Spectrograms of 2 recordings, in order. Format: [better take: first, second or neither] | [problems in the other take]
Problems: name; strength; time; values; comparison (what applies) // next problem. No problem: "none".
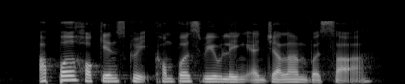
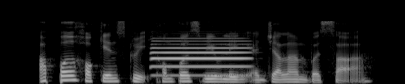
first | noise reduction (neural mask model RNNoise)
